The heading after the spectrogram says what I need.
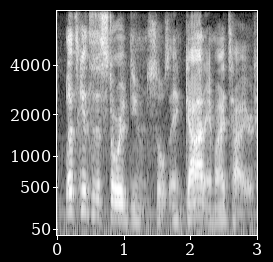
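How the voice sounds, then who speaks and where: There is noticeable background noise as a man talks at a very fast pace. His pitch swings very widely. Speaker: gaming video reviewer. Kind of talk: casual game review monologue.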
